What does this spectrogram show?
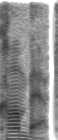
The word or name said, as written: combat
